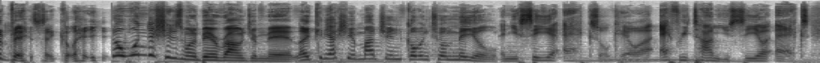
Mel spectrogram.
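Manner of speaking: ordinary talk, nothing marked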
